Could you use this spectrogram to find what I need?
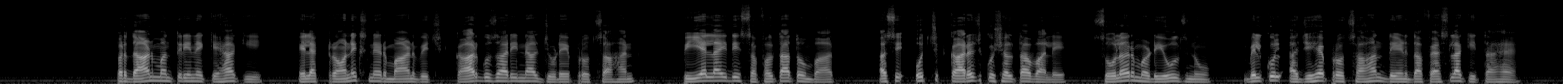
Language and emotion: Punjabi, neutral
